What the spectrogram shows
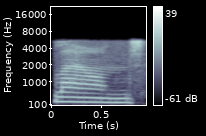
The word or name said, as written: Lowndes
